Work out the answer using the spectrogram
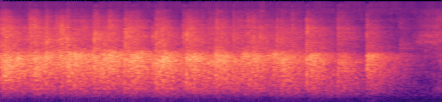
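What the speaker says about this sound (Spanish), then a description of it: "¿Cuántos les dan un aplauso a nuestro Señor?" Congregation applause for the Lord during a Spanish-language church discipleship service, a steady wash of clapping from many hands that holds evenly before tapering off near the end.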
